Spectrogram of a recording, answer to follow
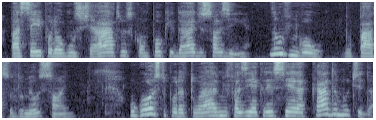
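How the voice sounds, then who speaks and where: A woman's dark, mellow tone with lively intonation at a fairly slow pace. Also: medium pitch for a woman. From Brazil, Curitiba (Paraná). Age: 50s. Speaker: actress and writer. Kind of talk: autobiographical reading of a written text.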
